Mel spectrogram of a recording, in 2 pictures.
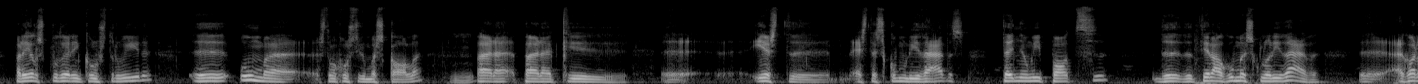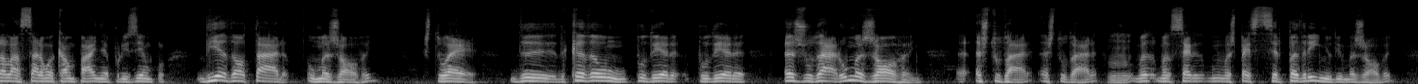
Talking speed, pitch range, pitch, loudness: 125 wpm, 120-150 Hz, 140 Hz, -26 LUFS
